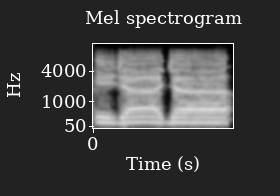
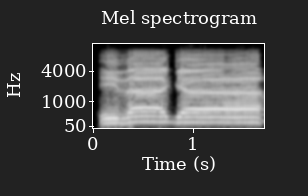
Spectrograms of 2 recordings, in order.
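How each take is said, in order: First: A 'j' sound replaces the 'dz' sound. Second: A clear 'dz' sound is heard in the first word. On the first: The speaker calls it wrong. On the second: The speaker calls it right.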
